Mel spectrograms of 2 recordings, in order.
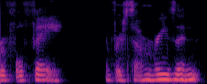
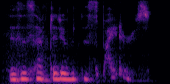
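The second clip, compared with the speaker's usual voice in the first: whispering on the side; 5 dB quieter than usual. Narrating a scene, the speaker gives one character's whispered aside to another. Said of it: "Rhoda will whisper to Gar".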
